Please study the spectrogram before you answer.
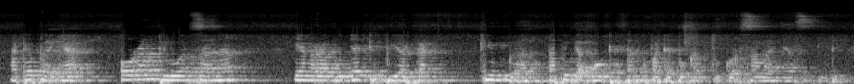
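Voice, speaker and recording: A woman's voice: flat delivery, moderate pace, warm tone, muffled recording, faint music behind. A woman preaching a sermon, emphatic and storytelling, in a large church hall. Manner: emphatic, storytelling, swinging pitch. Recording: echoey church hall, mic far off.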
